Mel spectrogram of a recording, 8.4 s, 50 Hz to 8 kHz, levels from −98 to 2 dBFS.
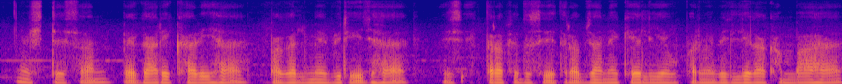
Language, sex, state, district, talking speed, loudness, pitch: Hindi, male, Jharkhand, Jamtara, 170 wpm, -32 LUFS, 110 Hz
